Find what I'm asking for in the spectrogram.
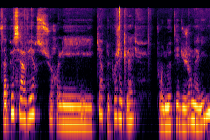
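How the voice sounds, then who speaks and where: Somewhat breathy, a woman's medium-pitched voice moves at a fairly slow pace with lively intonation. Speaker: crafting YouTuber; crafting vlogger. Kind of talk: video unboxing. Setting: home, filming at a table. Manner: casual, hesitant with many fillers. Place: home room. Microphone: phone near.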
